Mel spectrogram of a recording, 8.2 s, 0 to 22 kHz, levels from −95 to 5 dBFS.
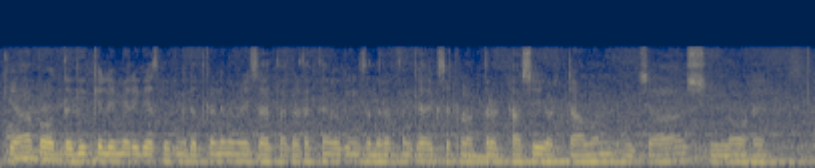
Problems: none marked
